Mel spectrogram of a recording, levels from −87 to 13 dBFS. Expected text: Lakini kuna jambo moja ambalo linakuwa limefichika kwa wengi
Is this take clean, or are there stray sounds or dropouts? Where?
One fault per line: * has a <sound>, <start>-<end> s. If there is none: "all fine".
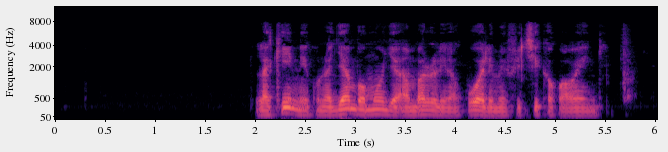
all fine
